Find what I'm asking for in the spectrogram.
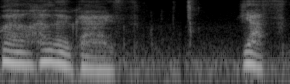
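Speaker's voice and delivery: whispered, gentle, very soft, breathy hush. Greeting the chat to show the difference in tone, in a soft voice. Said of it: "I'm gonna talk in my soft voice now".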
